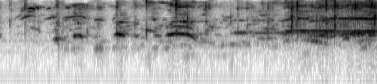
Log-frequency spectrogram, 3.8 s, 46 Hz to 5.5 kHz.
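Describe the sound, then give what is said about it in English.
A baseball stadium crowd at a Trappers game murmurs and shouts in the top of the eighth inning, with two outs and an 0-2 count. The noise swells louder and denser over a few seconds, with scattered clapping building toward the end as the crowd claps along. “Crowd getting loud here.”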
